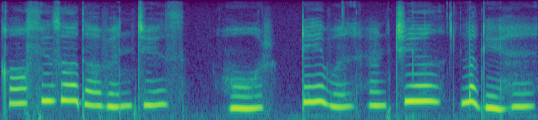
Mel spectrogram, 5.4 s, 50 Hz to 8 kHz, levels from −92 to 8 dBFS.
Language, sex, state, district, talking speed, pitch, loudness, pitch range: Hindi, female, Himachal Pradesh, Shimla, 100 wpm, 325 Hz, -12 LUFS, 295-390 Hz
